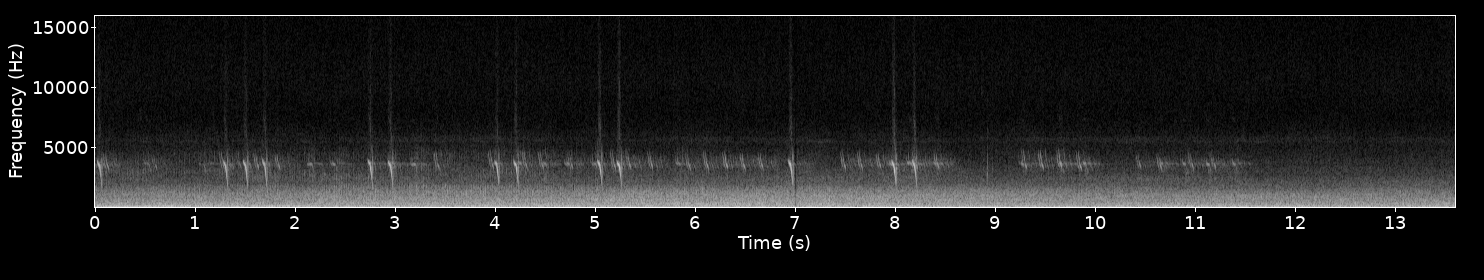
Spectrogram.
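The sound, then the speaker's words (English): Calls of a bird, labelled bird 8-2, being recorded: bursts of short, sharp, high-pitched chirps repeating in quick clusters over a steady, loud background rumble, with no one talking. “Start recording bird 8-2.”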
